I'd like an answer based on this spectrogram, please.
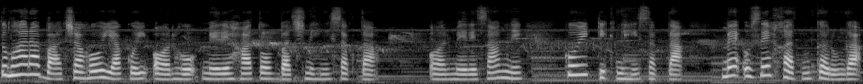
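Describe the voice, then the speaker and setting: A female-sounding cartoonish character voice speaks at a moderate pace, with clear music in the background. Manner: deferential, persuasive.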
